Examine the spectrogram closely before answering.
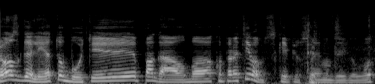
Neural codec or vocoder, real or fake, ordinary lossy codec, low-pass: none; real; AAC, 64 kbps; 10.8 kHz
